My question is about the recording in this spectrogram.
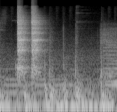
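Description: Two sharp wooden clacks of a film clapperboard being snapped shut, about a third of a second apart, over background music.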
